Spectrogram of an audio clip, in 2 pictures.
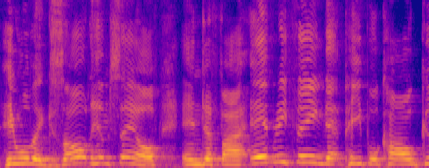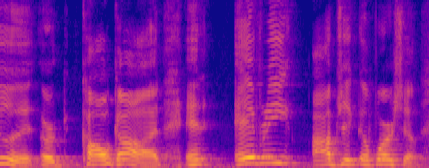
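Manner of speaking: loud, driving Bible reading; preacher reading scripture with force; emphatic scripture reading. Acted. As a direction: proclaim the passage to a congregation. Rereads the scripture passage aloud.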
